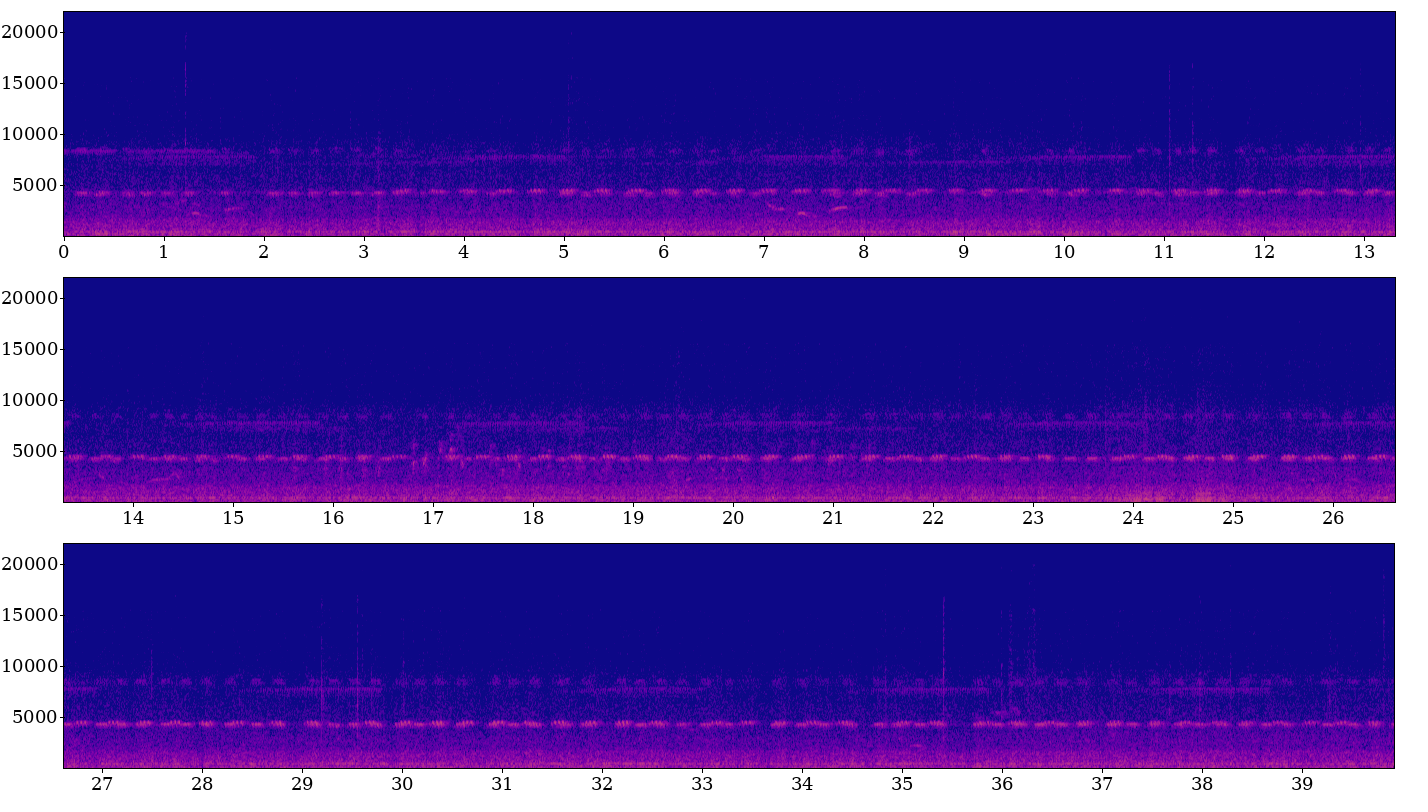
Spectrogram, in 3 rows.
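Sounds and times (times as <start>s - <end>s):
bee buzzing close past: 23.4s - 25.4s
bees humming: 23.9s - 25.0s.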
